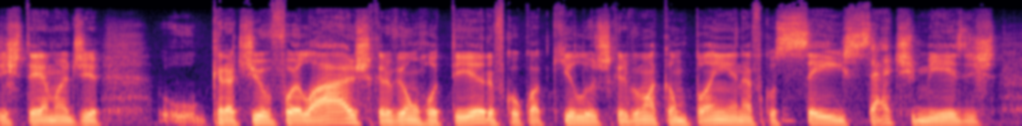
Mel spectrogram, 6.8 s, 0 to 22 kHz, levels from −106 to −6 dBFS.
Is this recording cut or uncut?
uncut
